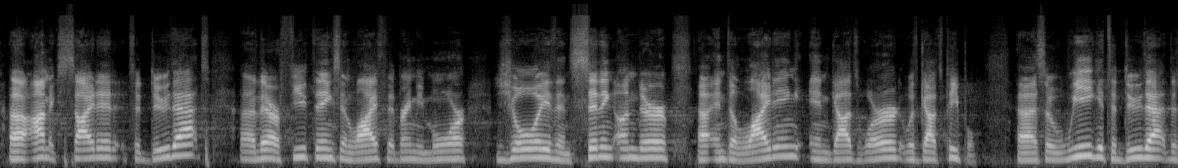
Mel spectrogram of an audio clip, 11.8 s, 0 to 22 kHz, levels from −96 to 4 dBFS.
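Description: Nothing is technically wrong with this audio.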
